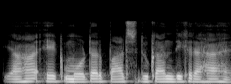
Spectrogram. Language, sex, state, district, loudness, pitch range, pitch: Hindi, male, Jharkhand, Garhwa, -14 LUFS, 125-130 Hz, 125 Hz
